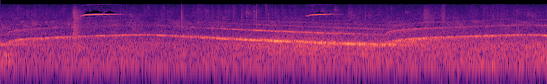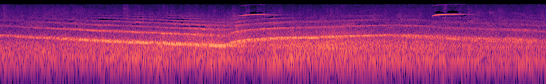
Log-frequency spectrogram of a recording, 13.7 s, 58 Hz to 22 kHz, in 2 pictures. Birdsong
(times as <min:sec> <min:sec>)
0:00.0 0:06.8, 0:12.1 0:13.5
